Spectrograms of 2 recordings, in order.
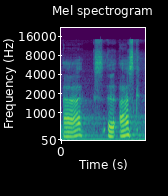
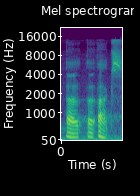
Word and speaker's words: ask: slip of the tongue instead of saying ask some people may mispronounce the word and say acts here so in general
